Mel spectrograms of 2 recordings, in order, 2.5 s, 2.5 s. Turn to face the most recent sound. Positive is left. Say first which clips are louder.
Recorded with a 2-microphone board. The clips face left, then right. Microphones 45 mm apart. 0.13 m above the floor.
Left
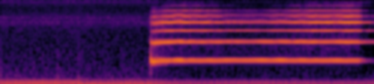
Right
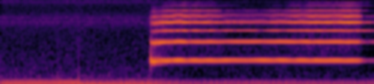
# even
turn(degrees=0)  # may be behind; listen again after turning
